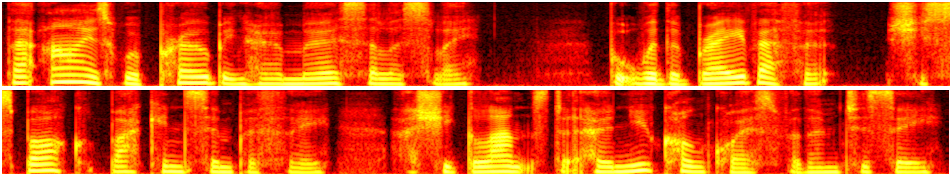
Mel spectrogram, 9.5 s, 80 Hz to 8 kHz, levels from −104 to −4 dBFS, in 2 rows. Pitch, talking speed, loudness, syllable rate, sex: 175 Hz, 170 wpm, -20 LUFS, 4.8 syllables/s, female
